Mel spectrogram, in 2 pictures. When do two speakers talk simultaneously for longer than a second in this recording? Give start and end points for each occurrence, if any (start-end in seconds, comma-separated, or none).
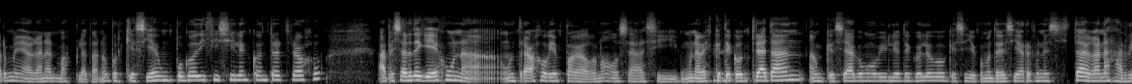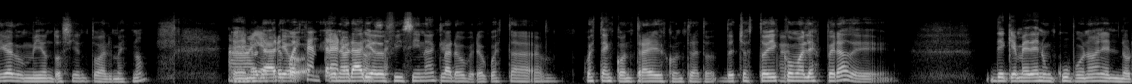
13.6-15.2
